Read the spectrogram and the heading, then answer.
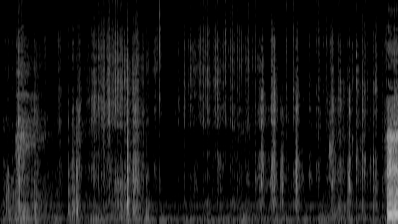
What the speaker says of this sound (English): I'll do some cutting out now.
